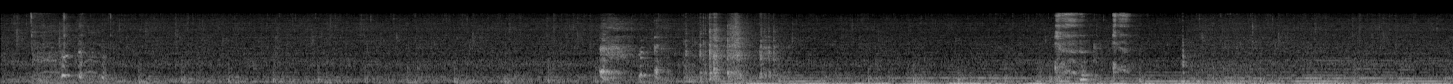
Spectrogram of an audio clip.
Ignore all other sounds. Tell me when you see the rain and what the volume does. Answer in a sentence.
The rain can be heard from 0.0 to 14.4 s, at a steady volume.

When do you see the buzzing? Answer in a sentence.
You can hear the buzzing from 7.2 to 14.4 s.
